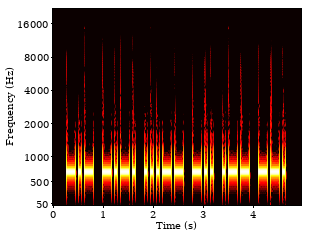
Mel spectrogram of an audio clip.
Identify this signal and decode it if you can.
Morse code, heard as a keyed tone, about 20 wpm, 700 Hz. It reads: KC3DWG
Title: USA Call Signs - 6 Characters - 2x Character Spacing - 20wpm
